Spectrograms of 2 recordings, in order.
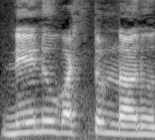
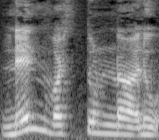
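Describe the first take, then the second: First: The first word keeps both syllables, nenu. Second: The first word is clipped to one syllable, nen. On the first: This is the careful full form. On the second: This is how it is said in everyday speech.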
